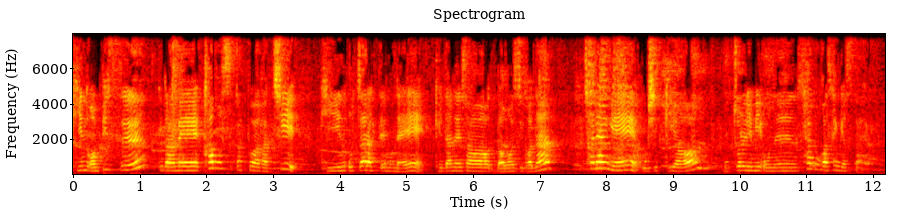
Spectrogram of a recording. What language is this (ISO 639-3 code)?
kor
